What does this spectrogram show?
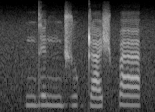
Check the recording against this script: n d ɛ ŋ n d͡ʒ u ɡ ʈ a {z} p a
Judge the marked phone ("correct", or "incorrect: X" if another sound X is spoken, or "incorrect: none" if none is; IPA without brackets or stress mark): incorrect: ʃ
